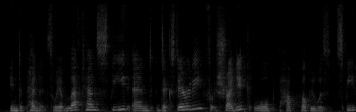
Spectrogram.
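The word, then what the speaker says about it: Schradieck: I think it's pronounced Shradik, first page.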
